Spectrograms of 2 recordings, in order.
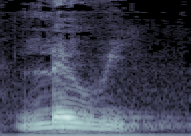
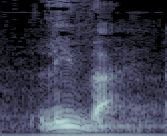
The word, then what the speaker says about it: Levi: So he was named Levi, or Lewi. In fact, the way the Greek pronounce it is the proper pronunciation of this name, Lewi. And now, or if you want the English, Levi.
